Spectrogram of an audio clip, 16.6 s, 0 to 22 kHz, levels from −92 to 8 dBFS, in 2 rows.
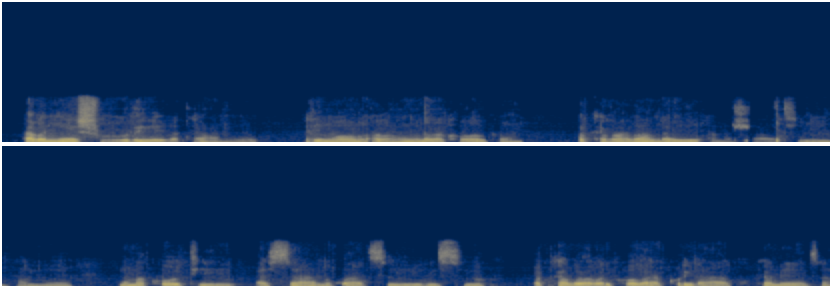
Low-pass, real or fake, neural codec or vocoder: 7.2 kHz; fake; codec, 24 kHz, 3 kbps, HILCodec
